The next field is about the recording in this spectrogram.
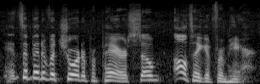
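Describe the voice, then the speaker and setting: An actor playing an eager, boastful young soldier in a video game, earnest and full of bravado. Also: male voice, high voice, big pitch swings, fast, fairly bright tone, a little hiss or hum, poor audio. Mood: upbeat. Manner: enthusiastic, storytelling bravado. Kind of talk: video game character dialogue.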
